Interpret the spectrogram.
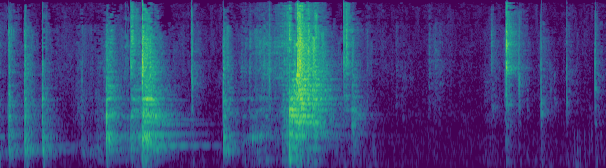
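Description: A magpie's beak tapping and prying at the lid of a metal cookie tin: a run of sharp clicks and ringing knocks, then a louder clattering ring about three seconds in as the lid comes off. After that there are only a couple of faint clicks.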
